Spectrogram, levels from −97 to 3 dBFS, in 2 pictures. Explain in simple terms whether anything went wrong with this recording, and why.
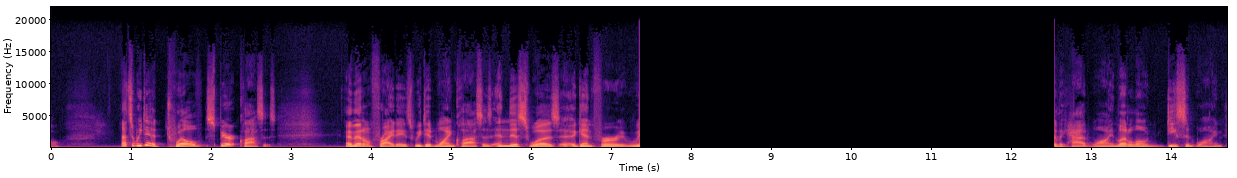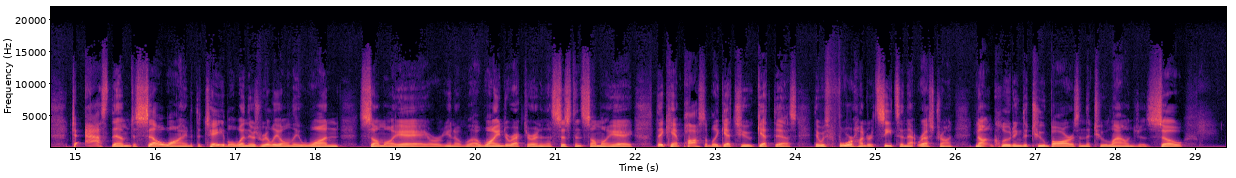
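Something went wrong: the incoming sound was likely lost for a stretch, perhaps through a disconnected microphone, a broken link or an accidental mute, while the recording carried on writing nothing. This is an audio dropout to silence. Right after "this was again for", at 7.35 s, the speech cuts off into dead silence, with not even background hiss, until 12.54 s, when it resumes with "had wine let alone". About 5.2 seconds of speech are gone for good.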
